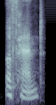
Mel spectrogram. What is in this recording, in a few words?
"offhand", Indian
